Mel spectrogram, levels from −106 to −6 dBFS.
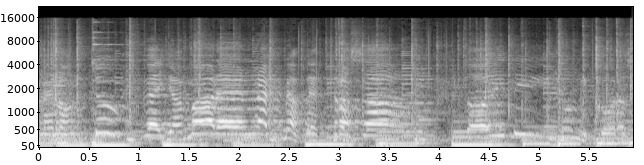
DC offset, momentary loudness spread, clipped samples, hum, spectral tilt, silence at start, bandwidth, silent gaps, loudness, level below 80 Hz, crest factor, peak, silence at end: under 0.1%; 6 LU; under 0.1%; none; -6 dB/octave; 0 s; 15.5 kHz; none; -15 LUFS; -20 dBFS; 14 dB; 0 dBFS; 0 s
